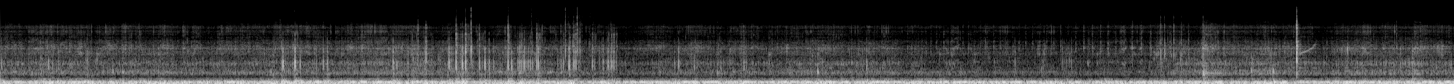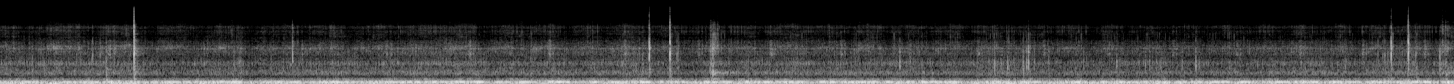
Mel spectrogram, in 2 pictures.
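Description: Wind and road noise on a bicycle-mounted action camera's microphone while riding, a loud steady low rumble, with a few sharp ticks from the bike and road surface.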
